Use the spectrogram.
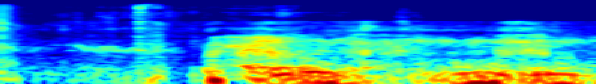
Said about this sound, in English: I can literally hear you chewing.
